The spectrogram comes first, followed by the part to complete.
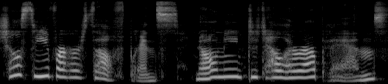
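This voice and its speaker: A woman does a croaky, put-on character voice at an extremely high pitch and a fairly slow pace, in a very clean recording with a silent background. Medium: read story. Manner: cool, commanding.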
